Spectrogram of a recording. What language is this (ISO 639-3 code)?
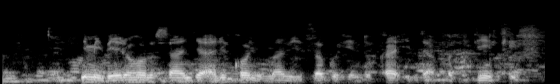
kin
